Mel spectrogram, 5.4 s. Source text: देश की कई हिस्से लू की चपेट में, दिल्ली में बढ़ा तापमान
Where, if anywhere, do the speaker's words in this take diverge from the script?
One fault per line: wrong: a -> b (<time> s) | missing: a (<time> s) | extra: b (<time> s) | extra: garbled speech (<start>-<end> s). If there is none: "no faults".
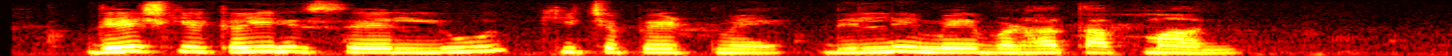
wrong: की -> के (0.6 s)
